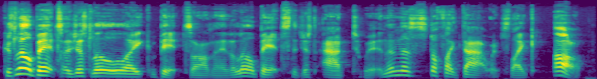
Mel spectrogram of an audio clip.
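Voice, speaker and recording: A man's voice: on the high side, very animated, fairly quick, fairly bright tone. A man hosting a reaction video in casual chat, enthusiastic and rambling, often repeating himself.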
